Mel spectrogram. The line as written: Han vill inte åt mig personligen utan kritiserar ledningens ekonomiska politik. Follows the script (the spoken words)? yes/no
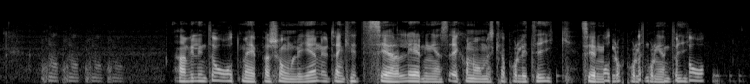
no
